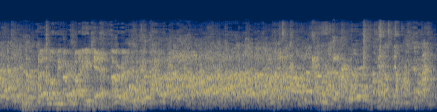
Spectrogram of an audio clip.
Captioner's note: applause; laugher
